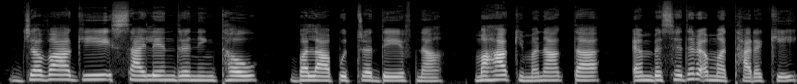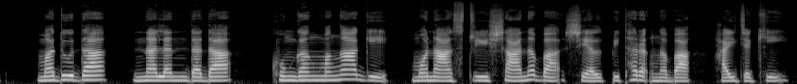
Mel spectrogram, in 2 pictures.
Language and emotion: Manipuri, neutral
